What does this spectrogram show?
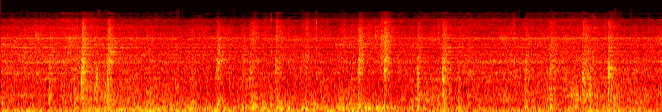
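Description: White Pass & Yukon Route narrow-gauge passenger car rolling along the track, heard from its open end platform: a steady low rumble of wheels on rail with irregular sharp clicks as the wheels pass over the rail joints.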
